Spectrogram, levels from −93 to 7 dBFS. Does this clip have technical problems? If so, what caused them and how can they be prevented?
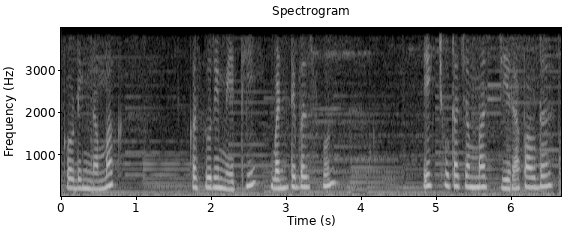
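No, there's nothing here to fix: it just sounds like an ordinary call line, with the top end stopping at 4 kHz the way you'd expect from a G.711 A-law connection at 64 kbps.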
